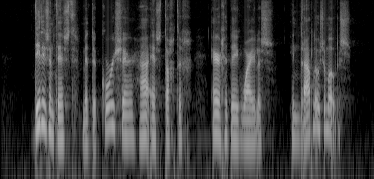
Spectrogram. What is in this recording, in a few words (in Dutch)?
Microfoonopname draadloos; Corsair HS80 RGB Wireless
